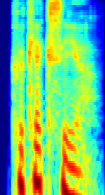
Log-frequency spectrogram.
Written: cachexia

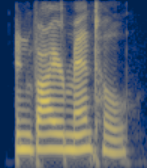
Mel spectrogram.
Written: environmental

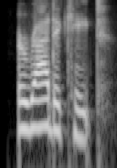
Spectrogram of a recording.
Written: eradicate

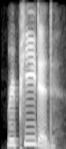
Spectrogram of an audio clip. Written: repeated

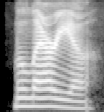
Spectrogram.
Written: malaria

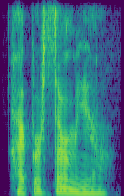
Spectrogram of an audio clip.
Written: hyperthermia

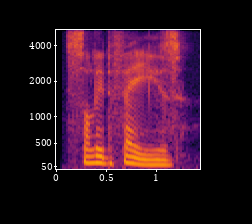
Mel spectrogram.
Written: solid phase

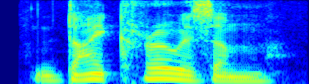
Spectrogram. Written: dichroism

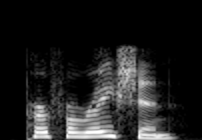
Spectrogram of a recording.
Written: perforation

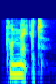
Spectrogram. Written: connect

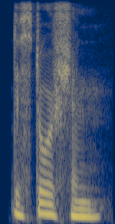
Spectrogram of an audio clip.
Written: distortion

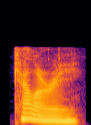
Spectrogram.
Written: calorie

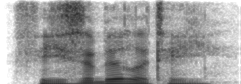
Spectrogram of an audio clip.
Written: feasibility

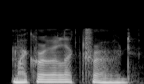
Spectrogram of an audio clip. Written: microelectrode

